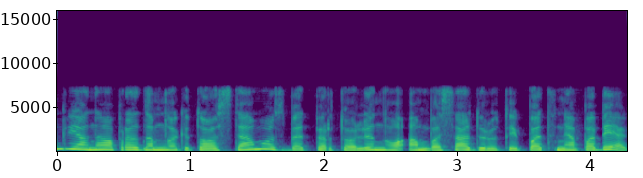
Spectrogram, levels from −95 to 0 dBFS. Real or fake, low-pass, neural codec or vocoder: fake; 7.2 kHz; codec, 16 kHz, 16 kbps, FunCodec, trained on LibriTTS, 50 frames a second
